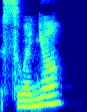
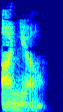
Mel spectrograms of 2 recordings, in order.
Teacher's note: Uh it's a voiced paladal nasal consonant which is produced by raising the middle or back of your tongue to the hard pallet and then air is going to flow through the nose while you're making this sound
